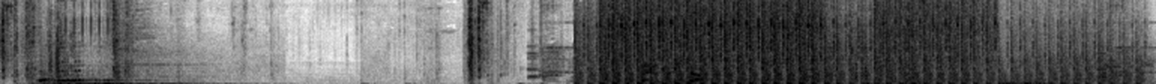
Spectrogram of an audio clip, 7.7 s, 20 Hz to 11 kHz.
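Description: Gunfire in the Warzone 2 video game: a few scattered shots come first, then a long, loud, sustained burst of rapid automatic fire.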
